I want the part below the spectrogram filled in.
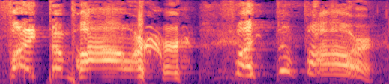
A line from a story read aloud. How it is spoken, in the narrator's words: I'm yelling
